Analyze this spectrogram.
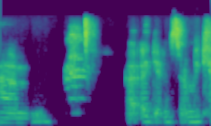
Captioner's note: cat meows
